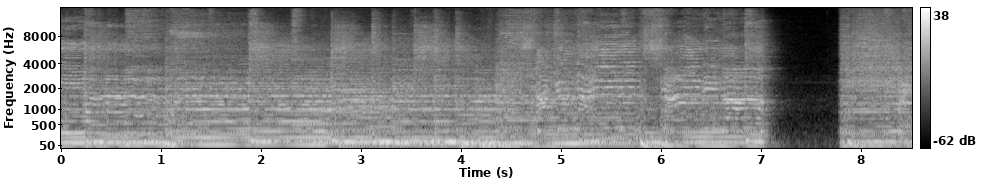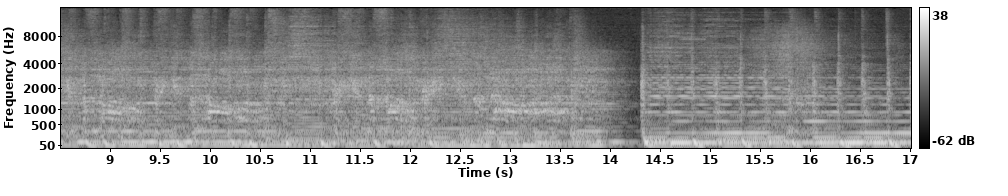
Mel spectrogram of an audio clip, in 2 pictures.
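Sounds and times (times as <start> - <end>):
rock music: 0.0 - 7.1, 7.8 - 17.0.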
